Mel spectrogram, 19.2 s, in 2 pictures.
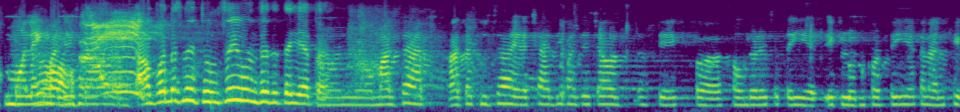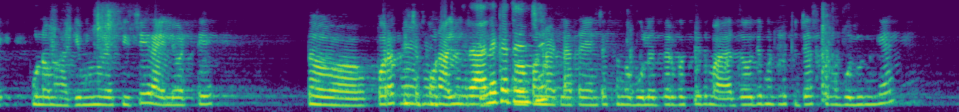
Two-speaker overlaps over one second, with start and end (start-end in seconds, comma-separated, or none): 13.7-15.0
